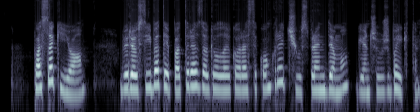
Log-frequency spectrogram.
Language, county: Lithuanian, Kaunas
